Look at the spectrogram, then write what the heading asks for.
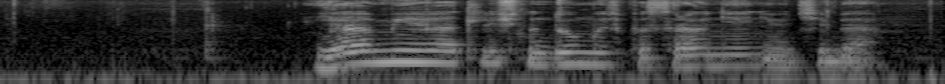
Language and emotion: Russian, neutral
